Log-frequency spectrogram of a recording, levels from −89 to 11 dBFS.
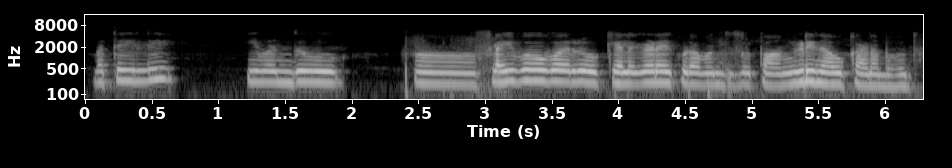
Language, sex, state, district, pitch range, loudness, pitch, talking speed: Kannada, female, Karnataka, Belgaum, 195-220 Hz, -23 LUFS, 210 Hz, 115 wpm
